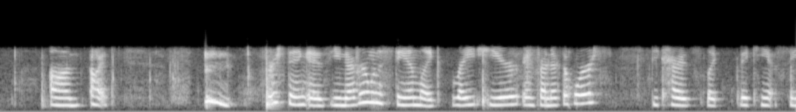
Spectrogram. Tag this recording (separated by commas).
inside a small room, Speech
